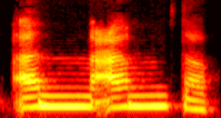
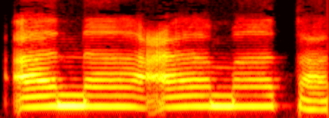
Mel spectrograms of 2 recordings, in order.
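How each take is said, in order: First: The ain flows straight into the m, no vowel. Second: The ain bounces, adding an extra a vowel. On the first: The speaker calls it right. "misalnya tadi an'amta" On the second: The speaker calls it wrong. "kalau dipantul jadi an'amata"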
